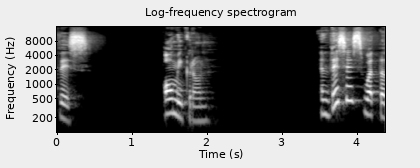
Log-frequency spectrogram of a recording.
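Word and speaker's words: όμικρον: this lesson this is a vowel called Omicron which makes the sound o again this will look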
